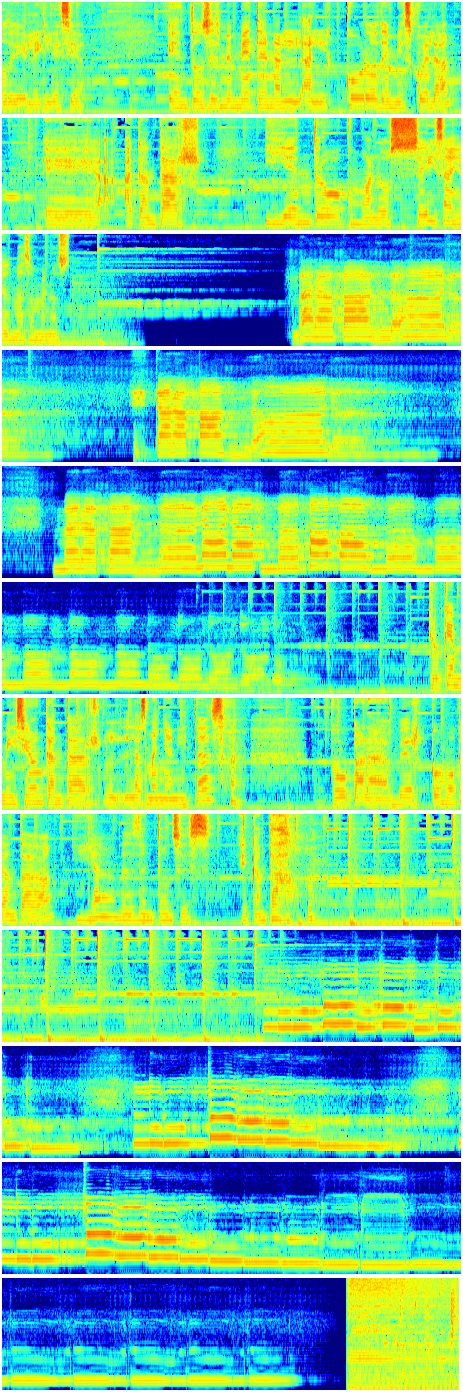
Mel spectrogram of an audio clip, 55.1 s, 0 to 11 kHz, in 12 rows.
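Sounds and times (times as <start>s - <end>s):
singer breathing: 0.9s - 1.6s, 6.6s - 7.2s, 18.2s - 18.9s, 30.0s - 30.7s, 42.1s - 42.6s, 45.4s - 45.9s
woman singing unaccompanied: 12.1s - 14.3s, 15.1s - 18.2s, 18.9s - 26.0s, 39.4s - 53.5s.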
